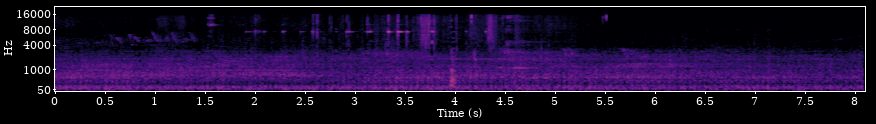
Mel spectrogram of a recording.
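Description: Steady low outdoor background hum and rumble with faint steady tones, broken only by one brief short sound about halfway through.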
